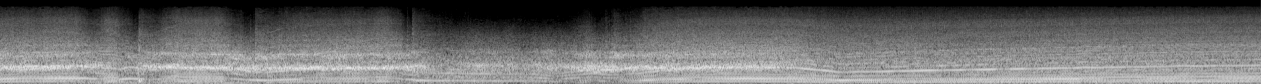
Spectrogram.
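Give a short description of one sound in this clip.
A car engine roars loudly, its pitch dropping and climbing as the gears shift.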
